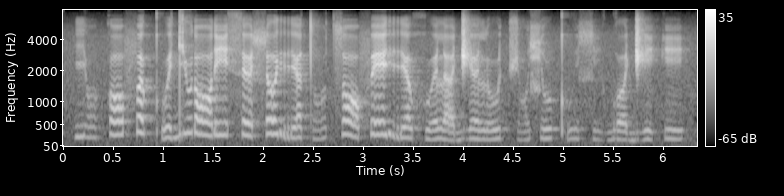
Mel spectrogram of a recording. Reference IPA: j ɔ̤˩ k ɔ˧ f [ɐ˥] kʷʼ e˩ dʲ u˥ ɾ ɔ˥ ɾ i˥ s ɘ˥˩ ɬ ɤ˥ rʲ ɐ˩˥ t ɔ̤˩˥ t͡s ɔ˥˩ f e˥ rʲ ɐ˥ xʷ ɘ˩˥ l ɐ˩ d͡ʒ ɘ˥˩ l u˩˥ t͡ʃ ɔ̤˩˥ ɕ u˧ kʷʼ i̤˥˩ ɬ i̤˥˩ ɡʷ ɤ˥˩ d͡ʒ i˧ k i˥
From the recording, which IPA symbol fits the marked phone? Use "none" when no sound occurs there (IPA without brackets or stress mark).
ɐ˥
